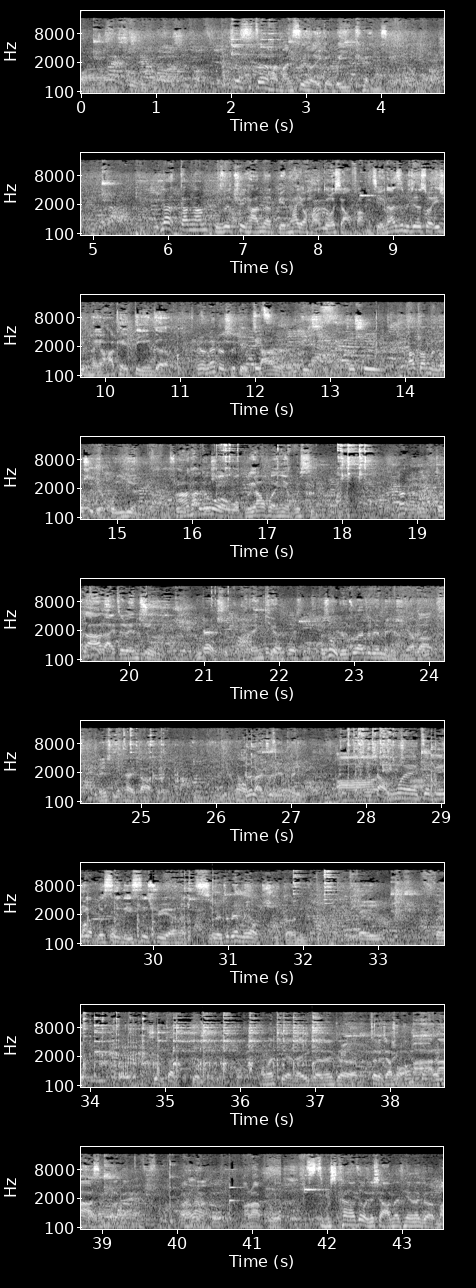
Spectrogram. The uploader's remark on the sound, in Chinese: 居家與外景錄音,敬請見諒。我的終極夢幻婚禮(現場直擊)。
